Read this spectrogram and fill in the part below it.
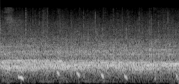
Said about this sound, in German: Oh, was für ein Applaus.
